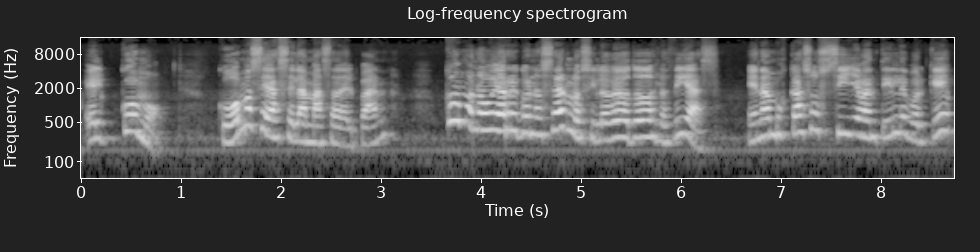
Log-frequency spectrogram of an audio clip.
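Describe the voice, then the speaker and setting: A young woman with a Chilean Spanish accent teaching an online exam-prep grammar class, explaining step by step and checking in with her students. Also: high voice. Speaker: language teacher.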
